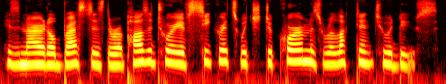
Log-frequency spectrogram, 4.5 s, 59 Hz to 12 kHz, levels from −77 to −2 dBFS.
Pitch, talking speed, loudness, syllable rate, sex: 215 Hz, 190 wpm, -17 LUFS, 6.6 syllables/s, female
